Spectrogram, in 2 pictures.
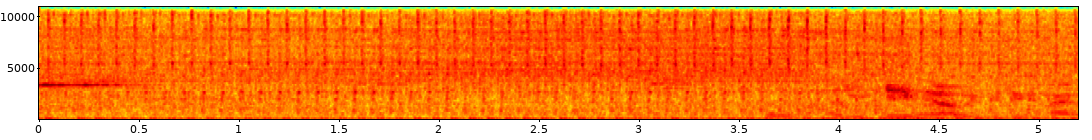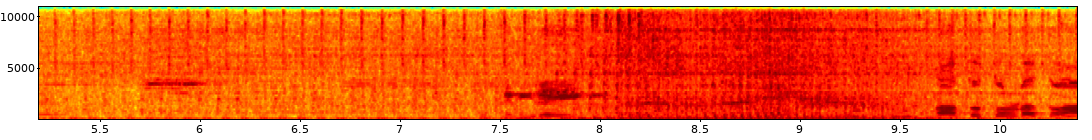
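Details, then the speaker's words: Royal Enfield Hunter 350 single at idle just after tappet adjustment: steady even thump with only a faint light tick remaining; noise much reduced, as setting fully tight would stop it starting; normal idle. "Moment of कम तो हुआ है का कम कम तो who come हो गया बहुत कम हो गया हल्का सा"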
